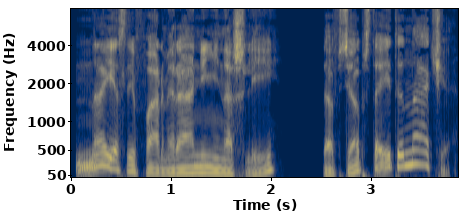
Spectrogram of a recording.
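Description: A level-headed frontier sheriff who speaks firmly and calmly, with lively pitch movement, as a male narrator acts him. The take is dry and close. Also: normal speed, vocal fry, no echo, full character voice. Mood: firm steady. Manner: firm, calming.

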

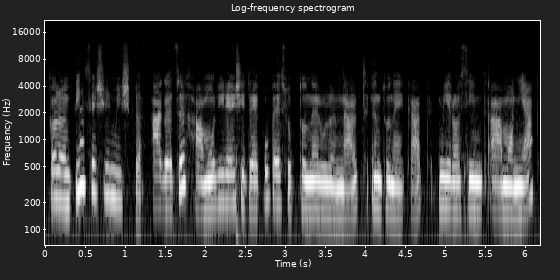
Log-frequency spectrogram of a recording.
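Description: An audiobook narrator reading a literary novel in a measured, expressive way. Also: mid-range voice, rough recording.

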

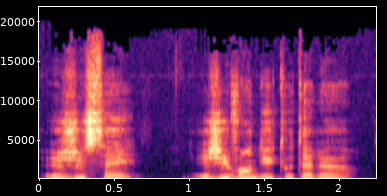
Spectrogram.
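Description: A woman voicing a shrewd, unhurried male politician with a sly, matter-of-fact manner in an audiobook. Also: fairly high pitch, animated. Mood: calm. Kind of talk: audiobook character voice.

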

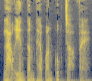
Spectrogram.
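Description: Man narrating an audiobook, lowish voice that swings wildly, dry close sound. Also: sing-song, normal speed, a little mellow, husky, no room sound. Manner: dramatic storytelling with shifting voices. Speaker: storyteller.

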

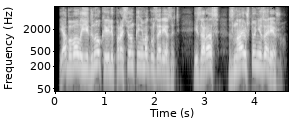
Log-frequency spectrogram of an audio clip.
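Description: A man's voice: sits high, fast, no room sound, clean studio sound, close to an everyday voice. A man doing a stubborn young Cossack man. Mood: defiant. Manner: blunt, folksy rural speech.

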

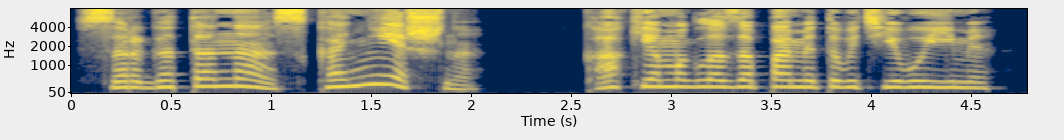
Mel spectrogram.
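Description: A woman narrating a fantasy audiobook in the first person, with an expressive, animated reading. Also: on the high side, normal speed, dry recording, studio quality.

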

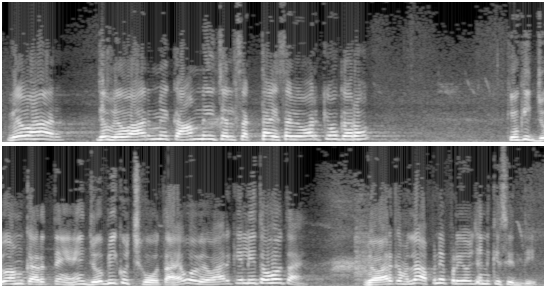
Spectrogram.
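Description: Casual lecturing guy, high voice, keeps asking the class if they follow, pushes back firm. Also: a little hiss or hum. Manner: explains patiently, quizzes listeners, firm and insistent. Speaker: teacher of philosophy.

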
